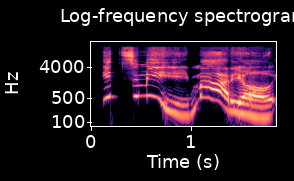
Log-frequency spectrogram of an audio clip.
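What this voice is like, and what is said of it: Mario voice with Italian accent. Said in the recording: “let's hear your Mario ... I went for Mario with an accent. ... That was solid.”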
